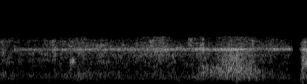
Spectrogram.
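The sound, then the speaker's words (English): A bus engine, shut off after a check engine warning light and buzzer, rumbles and whines over a narrow, phone-like line, swelling louder near the end as it is restarted, then briefly cutting out; no one speaks. “If you can restart the bus, please, and let us know what lights or if there's an alarm on also still, please.”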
